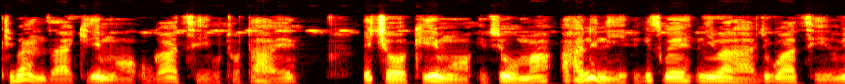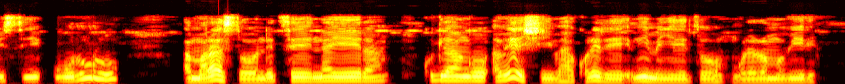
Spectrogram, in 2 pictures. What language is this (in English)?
Rundi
